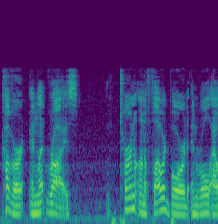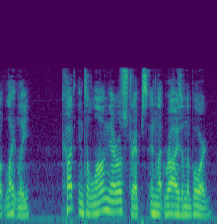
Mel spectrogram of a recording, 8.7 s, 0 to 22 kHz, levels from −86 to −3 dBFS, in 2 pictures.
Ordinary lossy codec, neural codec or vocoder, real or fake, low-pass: AAC, 32 kbps; none; real; 7.2 kHz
